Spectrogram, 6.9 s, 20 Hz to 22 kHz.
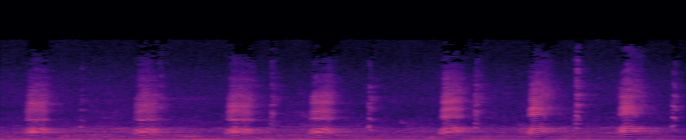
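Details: Australasian swamphen on the Sunshine Coast, Queensland, in September 2022, giving harsh, screechy descending calls about every second against steady background noise.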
